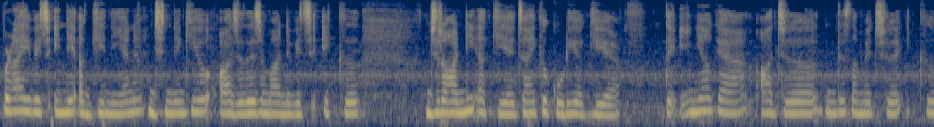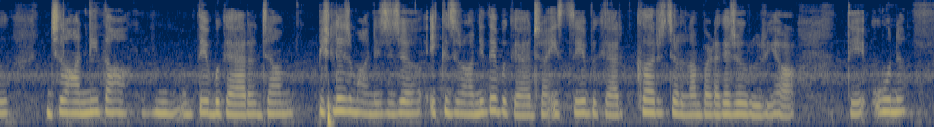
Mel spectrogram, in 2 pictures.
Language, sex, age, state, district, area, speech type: Dogri, female, 18-30, Jammu and Kashmir, Reasi, rural, spontaneous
